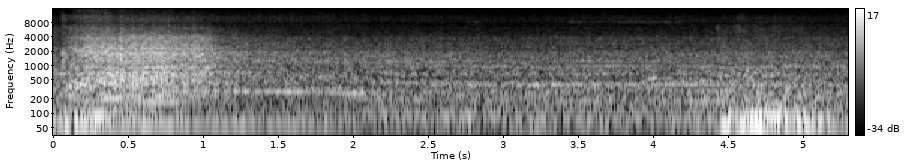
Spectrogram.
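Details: Toyota Camry with a 2AR-FE engine, diagnosed with front-of-engine noise from a faulty water pump that was replaced: a brief rev settling into a quiet, even idle with no whine or rattle from the front.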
